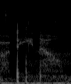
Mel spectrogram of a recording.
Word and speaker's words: Audino: Audino's sense of hearing is superb. Not even a pebble rolling along rolling along over a mile away will escape Audino's ears. So, you do pronounce it Au- di- no.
